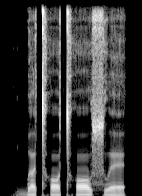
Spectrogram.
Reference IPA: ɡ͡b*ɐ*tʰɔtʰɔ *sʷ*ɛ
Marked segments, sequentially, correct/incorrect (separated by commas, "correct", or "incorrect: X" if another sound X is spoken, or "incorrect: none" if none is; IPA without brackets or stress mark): correct, correct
